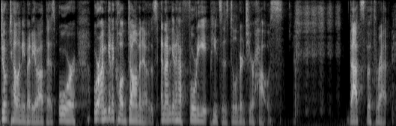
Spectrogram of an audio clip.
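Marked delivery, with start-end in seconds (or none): 0.0-5.7 put-on, fast, frantic, panicked babbling. Retelling a movie character's threat, imitating someone freaking out. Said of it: "she starts freaking out and is like".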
